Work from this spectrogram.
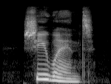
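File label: "she went", English, female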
